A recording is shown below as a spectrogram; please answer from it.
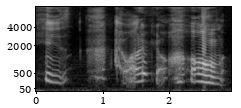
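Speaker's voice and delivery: high, loud, slow crying plea; sobbing stammer. Acted. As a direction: weep out the words, begging to go home. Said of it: "Twilight stammered".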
